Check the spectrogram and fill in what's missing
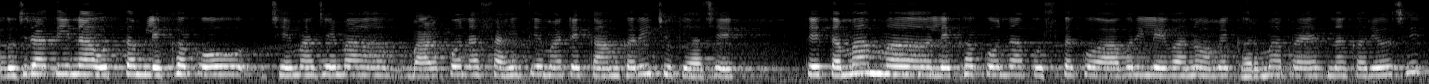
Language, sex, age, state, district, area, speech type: Gujarati, female, 45-60, Gujarat, Surat, rural, spontaneous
